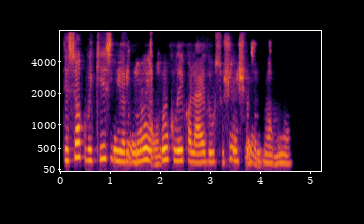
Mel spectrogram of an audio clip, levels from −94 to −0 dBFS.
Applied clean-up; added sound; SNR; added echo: neural mask model Resemble Enhance denoiser.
